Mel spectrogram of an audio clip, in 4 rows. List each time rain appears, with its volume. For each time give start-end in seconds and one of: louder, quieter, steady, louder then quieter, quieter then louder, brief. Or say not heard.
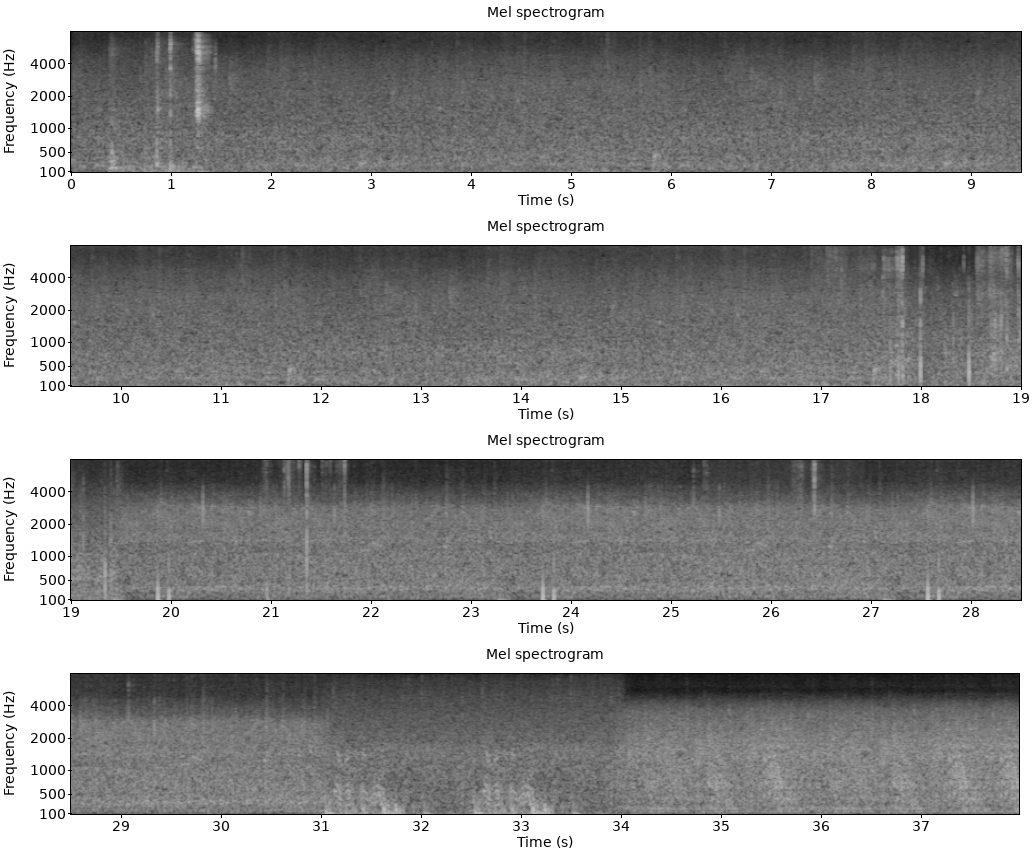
0.0-37.9 louder.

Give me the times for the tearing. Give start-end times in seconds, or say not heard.
20.9-21.8.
